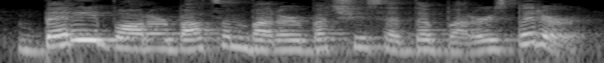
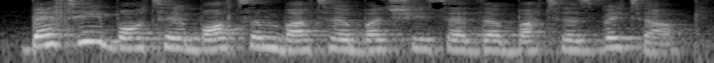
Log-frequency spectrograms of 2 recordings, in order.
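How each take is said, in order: First: The t sounds are soft, d-like flaps. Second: The t sounds are crisp, clear t's. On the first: "Or in flap T" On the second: "In simple T"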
